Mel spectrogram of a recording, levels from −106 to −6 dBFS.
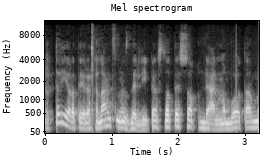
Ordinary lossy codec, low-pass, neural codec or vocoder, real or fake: MP3, 64 kbps; 10.8 kHz; codec, 24 kHz, 0.9 kbps, WavTokenizer, medium speech release version 1; fake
